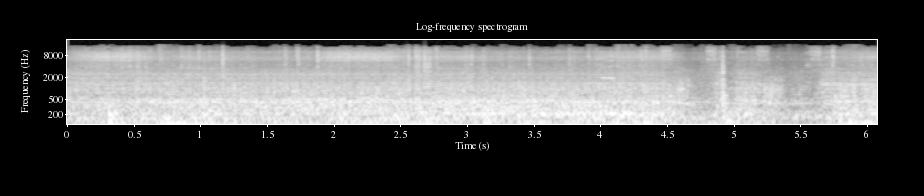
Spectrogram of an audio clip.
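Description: Tow truck engine running steadily, its low hum swelling and easing every couple of seconds, with wind noise over it.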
